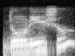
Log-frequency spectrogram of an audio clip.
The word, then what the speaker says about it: द्रोणीषु: So if before sh, if ekarant bhavati, then saraswati sa becomes sadmukha sa. So is ekarant, tarahi it becomes sadmukha sa. अस्तु Vastrani drodyam santi. Sorry, vastrani dronishu santi.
